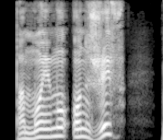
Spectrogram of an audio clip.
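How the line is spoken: Uncertain. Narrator (Russian): неуверенно говорит Эдик

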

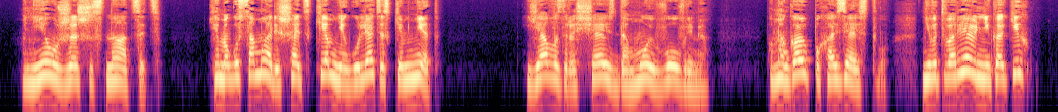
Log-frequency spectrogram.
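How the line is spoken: Sharp reply. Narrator (Russian): резко ответила я

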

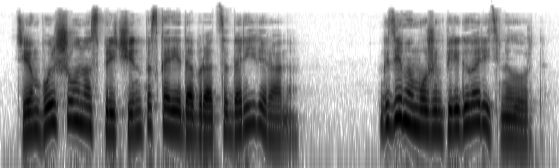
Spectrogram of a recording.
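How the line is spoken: Calm reply. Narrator (Russian): спокойно ответила

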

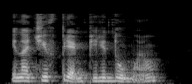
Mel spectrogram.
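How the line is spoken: Muffled snap. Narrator (Russian): глухо огрызнулась я

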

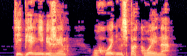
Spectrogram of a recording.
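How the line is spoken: Quiet. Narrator (Russian): так же тихо произнес Догс

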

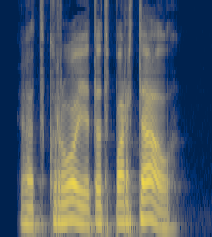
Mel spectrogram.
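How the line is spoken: Growled in native tongue. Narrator (Russian): прорычал Рандал на их родном языке

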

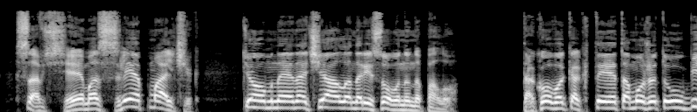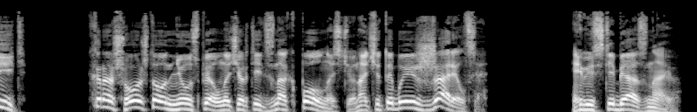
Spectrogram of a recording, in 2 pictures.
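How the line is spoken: Snapping, stunned and annoyed. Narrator (Russian): Огрызнулся все еще ошеломленный и раздосадованный

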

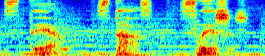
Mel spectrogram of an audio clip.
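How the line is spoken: Hoarse croak after silence. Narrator (Russian): Захрипел Михаил впервые за долгое время

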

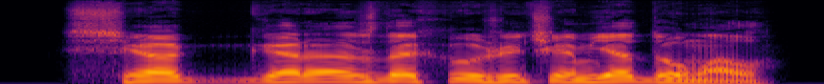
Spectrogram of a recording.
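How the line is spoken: Muffled low voice. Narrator (Russian): глухо произнес

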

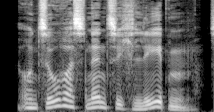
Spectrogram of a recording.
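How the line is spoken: Mother sighing. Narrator (German): seufzte die ehrbare Frau Mama

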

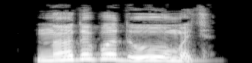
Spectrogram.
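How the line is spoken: Sighed. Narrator (Russian): вздохнул Семен

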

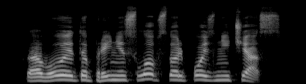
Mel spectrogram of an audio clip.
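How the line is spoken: Muffled grumble. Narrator (Russian): Пробурчали с той стороны

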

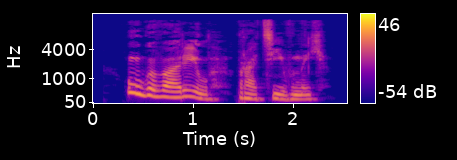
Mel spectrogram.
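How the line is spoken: Sighing. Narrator (Russian): вздохнула я

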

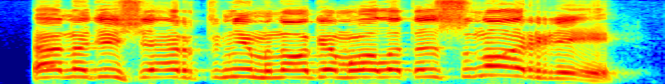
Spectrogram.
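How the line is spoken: Shouted. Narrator (Russian): прокричал Снорри

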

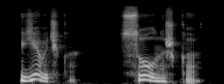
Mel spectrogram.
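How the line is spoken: Tender whisper. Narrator (Russian): прошептал папа ласково

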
